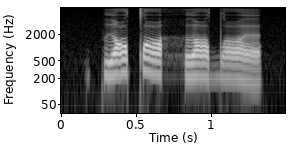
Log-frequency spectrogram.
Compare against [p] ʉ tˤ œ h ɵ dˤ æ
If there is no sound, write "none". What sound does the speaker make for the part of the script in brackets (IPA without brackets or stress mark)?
p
